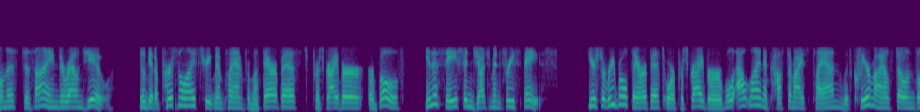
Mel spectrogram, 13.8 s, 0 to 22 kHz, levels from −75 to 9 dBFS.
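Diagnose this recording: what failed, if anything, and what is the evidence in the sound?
Nothing stood out on listening; the speech comes through as ordinary telephone-band audio, with nothing heard above about 3.8 kHz, as the working G.711 telephone coding would give.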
